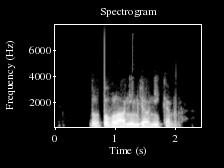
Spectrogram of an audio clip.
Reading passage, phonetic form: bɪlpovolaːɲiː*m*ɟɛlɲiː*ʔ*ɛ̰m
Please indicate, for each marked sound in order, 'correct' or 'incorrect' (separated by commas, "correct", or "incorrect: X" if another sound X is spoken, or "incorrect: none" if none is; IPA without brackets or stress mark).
correct, incorrect: k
